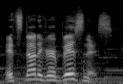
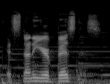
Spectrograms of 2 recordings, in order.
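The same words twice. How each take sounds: First: It is said in a more confident voice. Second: It is said quietly and sounds unsure.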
